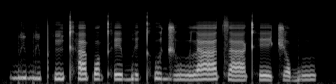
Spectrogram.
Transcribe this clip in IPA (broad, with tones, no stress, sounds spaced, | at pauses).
b i˦ b i˨ pʰ ĩ˨ kʰ a˦˨ p ɔ˨ kʼ e˦˨ b e˦ kʰ u˦ d͡ʒ uː˨ l aː˦ t͡s aː˨ kʰ eː˨ t͡ʃ ɔ˨ b u˦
